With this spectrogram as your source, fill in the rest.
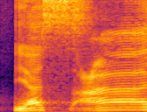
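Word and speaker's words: يسعى: Kemudian pada kata yas'a juga saya mendengar ada sedikit qalqalah diucapkan oleh saudara Fadil Azman.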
